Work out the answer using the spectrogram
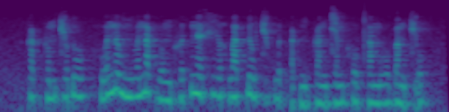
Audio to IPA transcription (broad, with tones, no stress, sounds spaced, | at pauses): k a˨˩ k̚ x ə˨˩ m t͡ɕ o˧ ɗ o˨˦ | h ṵ˧˥ ə̯ n ə˨˩ w ɲ u˨˦ ə̯ n a˨˩ k̚ l o˨˩ ŋ x ə˦˥ t̚ n ɛ˨˦ x i˧ ə̯ h w a˦˥ t̚ ɗ ə˨˩ w t͡ɕ o˧ k w ə˨˩ t̚ ʔ a˨˩ k̚ ɲ ɛ̰˧˨ k a˨˩ n t͡ɕ a˨˦ m h o˧˩ t̪ʰ a˨˩ m ɣ o˨˩ ɓ a˧˩ m t͡ɕ o̰˧˥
